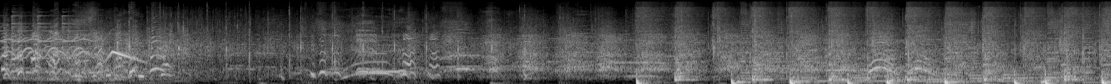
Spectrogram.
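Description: A TV comedy show studio audience cheers, laughs and breaks into rhythmic applause for a women's cricket team, swelling into loud, pulsing clapping in the second half.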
